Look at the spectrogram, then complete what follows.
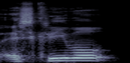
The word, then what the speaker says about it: escribo: Notice that the B for escribir is pronounced like a V all the time. So that's how it is. Sometimes the B can be pronounced as a V.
